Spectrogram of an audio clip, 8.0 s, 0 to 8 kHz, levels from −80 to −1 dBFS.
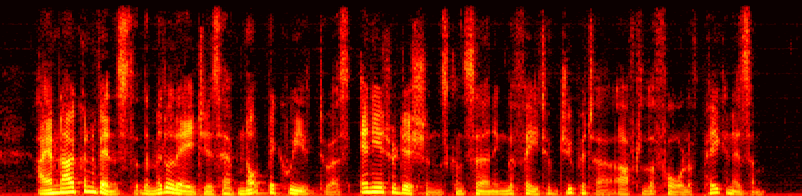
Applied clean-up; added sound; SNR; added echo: none; none; none; none.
